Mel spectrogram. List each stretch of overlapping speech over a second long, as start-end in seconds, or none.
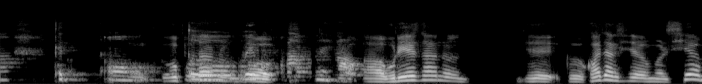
1.3-2.7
